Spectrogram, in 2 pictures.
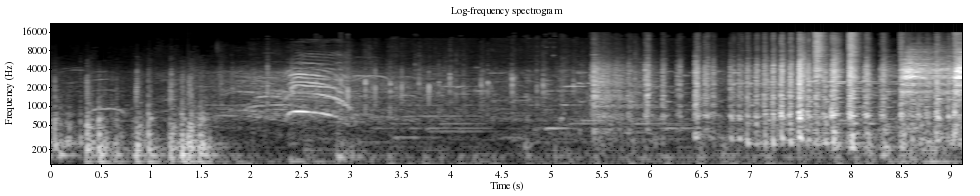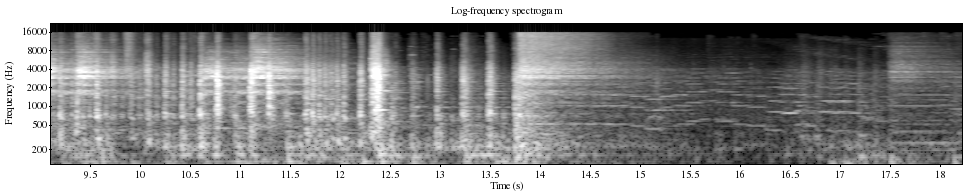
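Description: Marching crash cymbals played along with a percussion ensemble's music: a quieter opening, then from about five seconds in a dense run of cymbal crashes and hits over drums, ending in one big crash near the end of the run that rings out and fades, followed by softer pitched mallet notes.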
